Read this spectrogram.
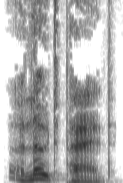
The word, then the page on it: a notepad: British English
